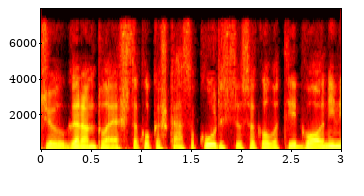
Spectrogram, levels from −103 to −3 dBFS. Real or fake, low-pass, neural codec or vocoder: fake; 7.2 kHz; codec, 16 kHz, 1.1 kbps, Voila-Tokenizer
